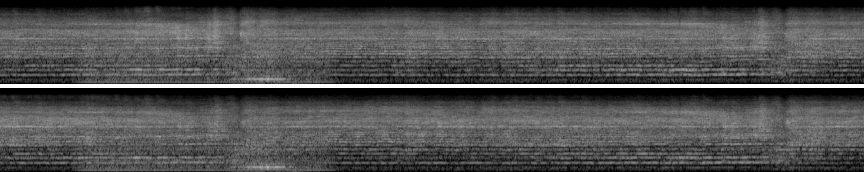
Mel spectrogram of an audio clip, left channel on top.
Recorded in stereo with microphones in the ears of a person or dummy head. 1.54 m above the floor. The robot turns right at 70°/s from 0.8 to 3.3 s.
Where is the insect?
40° right, 1.0 m; by 8.7 s 135° left, 1.0 m.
